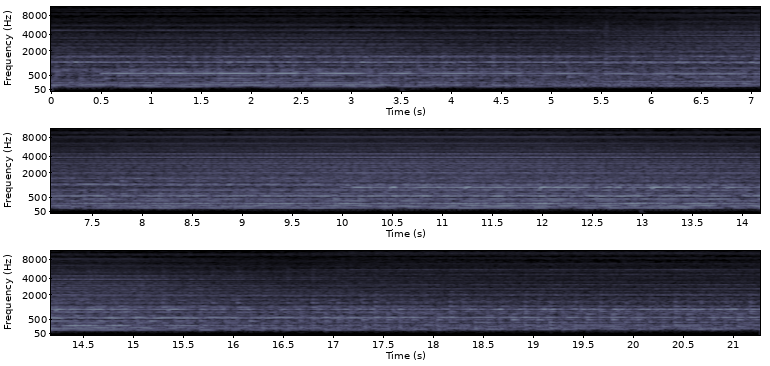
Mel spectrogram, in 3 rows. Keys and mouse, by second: 0.6-2.8 drag, 5.5 i, 5.7 click, 8.8 click, 11.5 click, 12.2 click, 12.6-13.6 shift+drag, 13.7 shift+click, 14.7-15.1 typing, 17.7-19.2 drag, 19.5-19.9 typing, 20.7 click.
